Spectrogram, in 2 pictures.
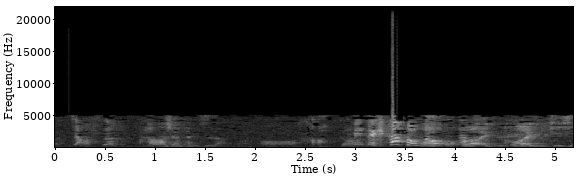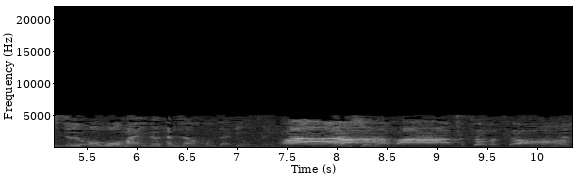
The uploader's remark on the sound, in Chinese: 因為錄音地點附近是校園所以會有鐘聲XDD還請大家多多見諒ㅠㅠ。因為是頻道草創時期，所以有雜音或是音質上的問題還請大家見諒。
